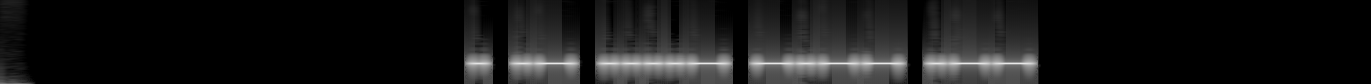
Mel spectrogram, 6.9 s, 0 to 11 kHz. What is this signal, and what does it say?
Morse code, heard as a keyed tone, about 22 wpm, 700 Hz. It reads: EA4YW
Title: DXCC-100 Call Signs - 5 Characters - 22wpm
